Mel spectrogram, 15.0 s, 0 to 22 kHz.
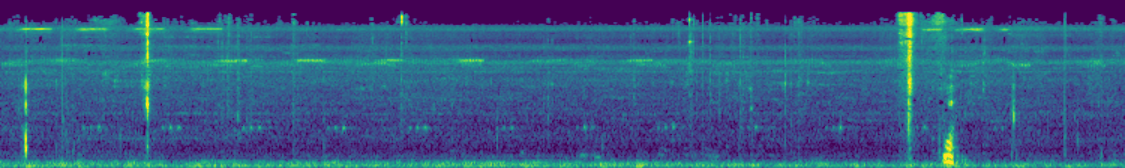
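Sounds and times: insects chirping: 0:00.0 - 0:15.0
low steady rumble: 0:00.0 - 0:15.0.

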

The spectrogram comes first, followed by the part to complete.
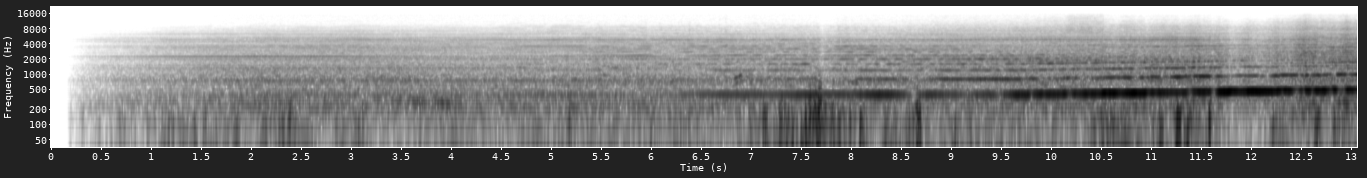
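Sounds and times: electric locomotive rumbling: 0:00.2 - 0:13.0
high motor whine: 0:00.2 - 0:13.0.

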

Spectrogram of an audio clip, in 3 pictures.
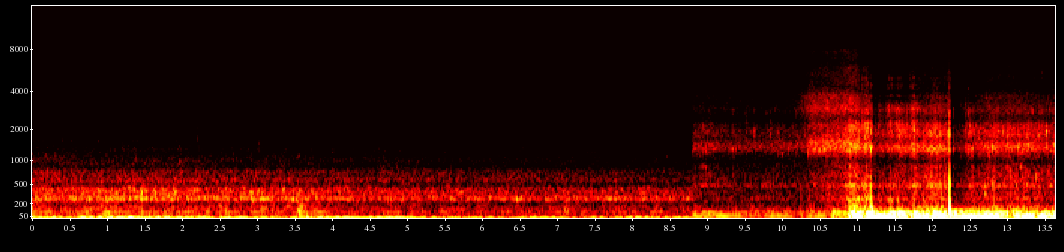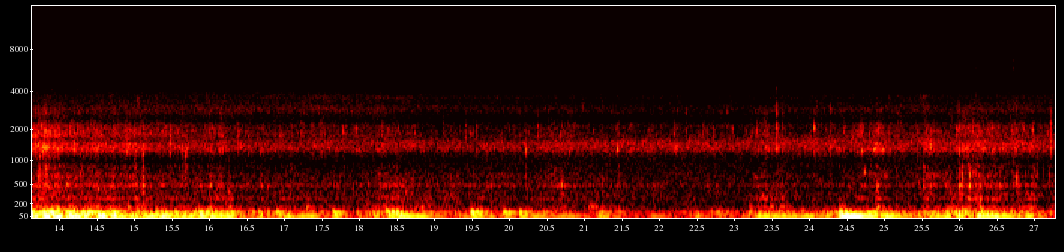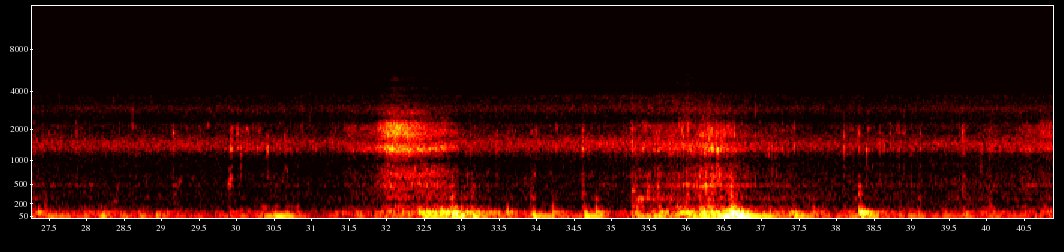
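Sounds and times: wind rumble on microphone: 0:00.0 - 0:40.9
surf water rushing and splashing: 0:08.8 - 0:40.9.

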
